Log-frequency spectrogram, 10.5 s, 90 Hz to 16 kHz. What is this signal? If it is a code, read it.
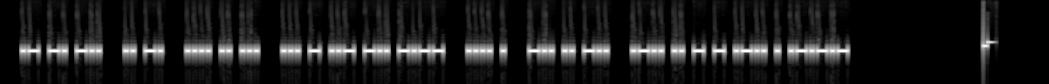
Morse code, heard as a keyed tone, about 34 wpm, 700 Hz. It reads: AND IN HIS STUDY HE DID LITTLE.
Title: Sentences from Top 1000 Words - Review Part 1 - 35wpm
